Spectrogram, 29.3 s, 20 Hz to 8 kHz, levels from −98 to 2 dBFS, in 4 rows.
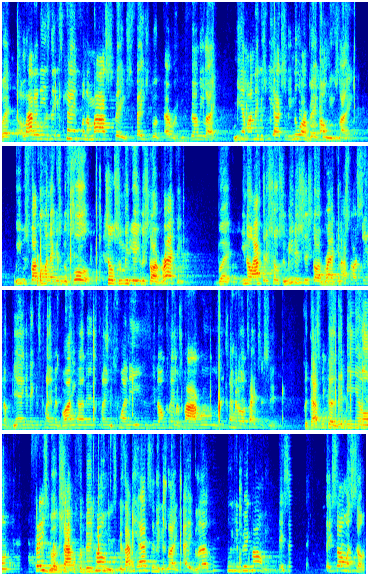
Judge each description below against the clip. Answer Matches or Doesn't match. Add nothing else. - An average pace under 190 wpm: Doesn't match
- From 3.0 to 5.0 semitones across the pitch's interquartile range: Doesn't match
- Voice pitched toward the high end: Matches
